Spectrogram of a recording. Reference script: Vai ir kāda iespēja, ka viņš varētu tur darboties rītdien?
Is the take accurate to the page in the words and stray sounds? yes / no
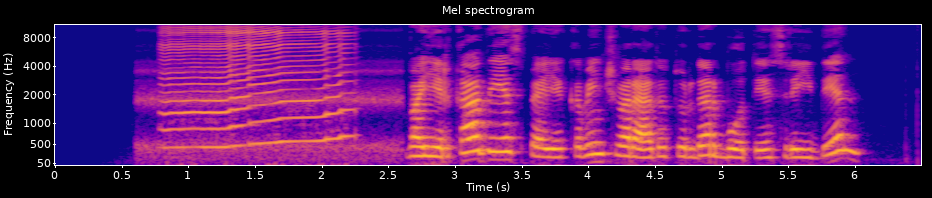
no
